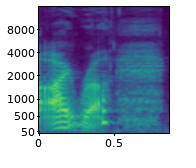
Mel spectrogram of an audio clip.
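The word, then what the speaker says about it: Aira: And so I have been with IRA, which is oddly enough how you pronounce it. Doesn't look that way, but it is pronounced IRA.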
